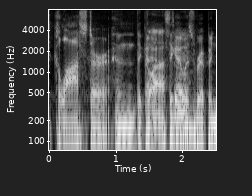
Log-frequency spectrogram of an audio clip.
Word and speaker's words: Gloucester: should have not pronounced gloucester how is it pronounced it's gloat it's glow chester final answer i believe it's gloster and the guy was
